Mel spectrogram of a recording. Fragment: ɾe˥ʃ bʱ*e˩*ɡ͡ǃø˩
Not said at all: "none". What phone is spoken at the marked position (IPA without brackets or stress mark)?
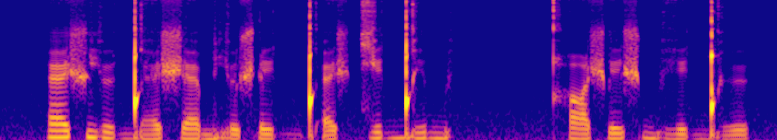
e˩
